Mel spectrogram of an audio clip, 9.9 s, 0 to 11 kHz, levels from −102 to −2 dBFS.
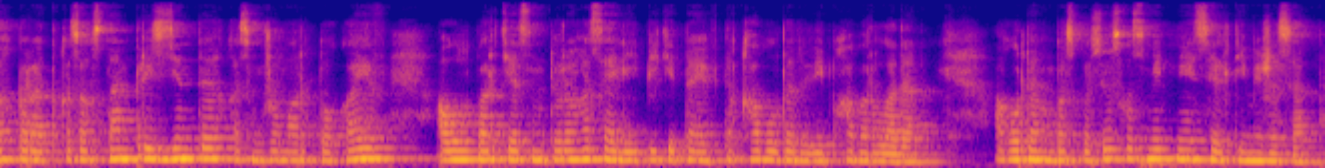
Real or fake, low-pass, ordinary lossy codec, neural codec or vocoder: fake; 9.9 kHz; none; autoencoder, 48 kHz, 128 numbers a frame, DAC-VAE, trained on Japanese speech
